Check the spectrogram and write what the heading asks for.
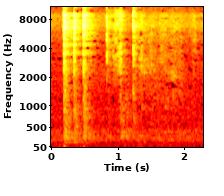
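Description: A utensil knocking and scraping against an aluminium pot while a chicken curry is stirred: a quick run of clatters in the first second and a half, the loudest about a fifth of a second in.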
